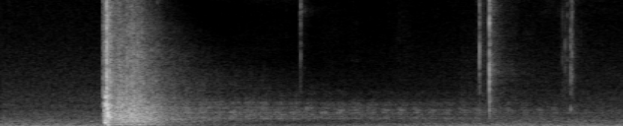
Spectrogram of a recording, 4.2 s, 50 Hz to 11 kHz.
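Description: A single shot from a Beretta 950B Minx .22 Short pocket pistol about a second in, a sharp crack with a short echoing tail off the indoor range walls. Lighter sharp clicks follow near the end.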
